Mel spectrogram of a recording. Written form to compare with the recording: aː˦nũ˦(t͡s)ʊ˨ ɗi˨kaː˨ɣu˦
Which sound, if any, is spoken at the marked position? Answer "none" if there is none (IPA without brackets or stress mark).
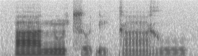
t͡s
